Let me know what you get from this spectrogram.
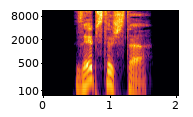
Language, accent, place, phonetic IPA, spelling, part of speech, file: German, Germany, Berlin, [ˈzɛlpstɪʃstɐ], selbstischster, adjective, De-selbstischster.ogg
- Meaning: inflection of selbstisch: 1. strong/mixed nominative masculine singular superlative degree 2. strong genitive/dative feminine singular superlative degree 3. strong genitive plural superlative degree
